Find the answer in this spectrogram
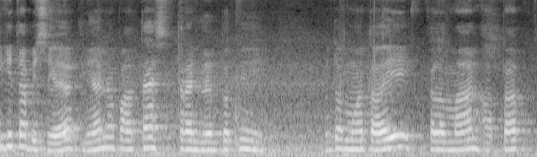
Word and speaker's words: Trendelenburg: Bacanya Trendelenburg.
